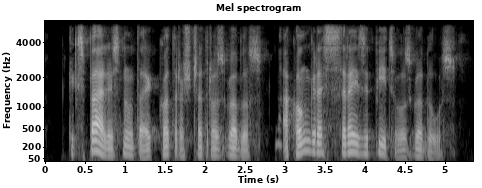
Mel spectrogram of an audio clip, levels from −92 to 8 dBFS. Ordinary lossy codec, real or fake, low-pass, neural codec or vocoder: AAC, 48 kbps; fake; 5.4 kHz; codec, 16 kHz, 4.8 kbps, FACodec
